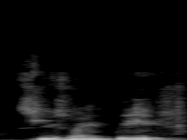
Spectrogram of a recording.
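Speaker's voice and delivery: ordinary talk, nothing marked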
